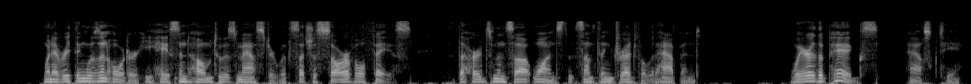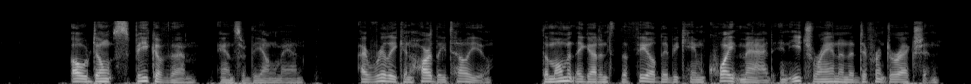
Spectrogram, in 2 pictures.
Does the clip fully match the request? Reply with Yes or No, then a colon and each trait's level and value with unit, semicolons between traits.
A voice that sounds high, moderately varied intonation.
No: low, 115 Hz; average, 4.0 semitones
